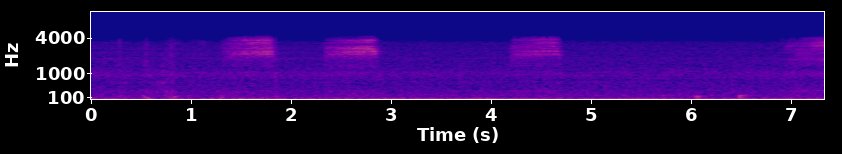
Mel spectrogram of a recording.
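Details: Night recording from 12:25 AM, April 7, 2016: an owl gives harsh hissing screeches during a gopher prey delivery. Four rasping bursts, loosely spaced, with faint soft thumps and a constant low hum beneath.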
